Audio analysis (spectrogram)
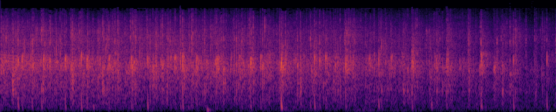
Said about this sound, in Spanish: Dale un fuerte aplauso a Jesús de Nazaret.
